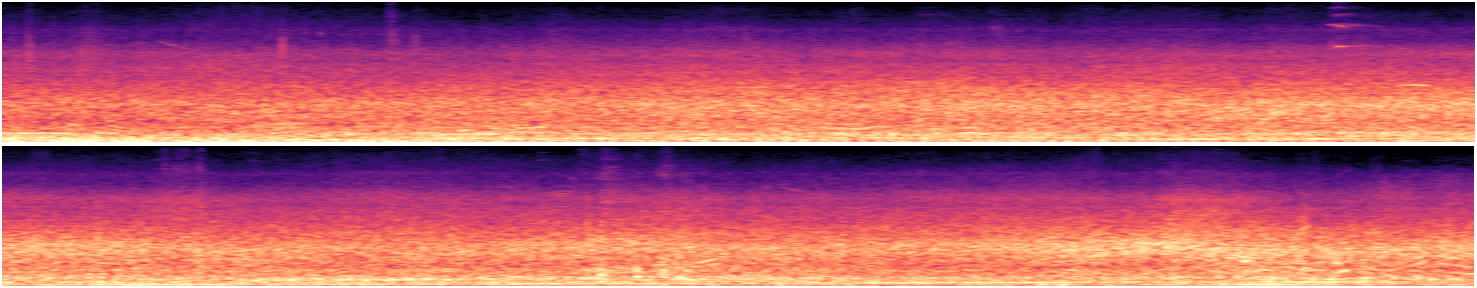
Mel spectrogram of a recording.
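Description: Steady road traffic noise with a low engine hum, with faint voices in the background.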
